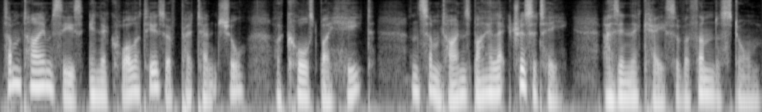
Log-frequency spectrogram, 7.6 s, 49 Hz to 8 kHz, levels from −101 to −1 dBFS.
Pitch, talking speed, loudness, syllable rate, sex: 105 Hz, 165 wpm, -20 LUFS, 6.3 syllables/s, male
